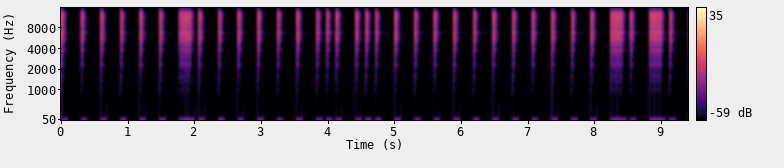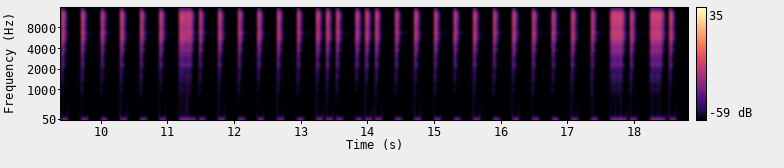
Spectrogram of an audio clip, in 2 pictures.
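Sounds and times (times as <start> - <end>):
closed hi-hat drum loop beat: 0.0 - 18.8.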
